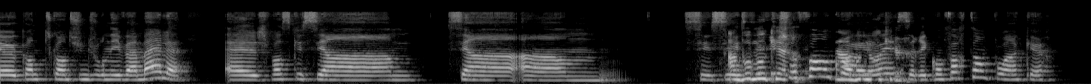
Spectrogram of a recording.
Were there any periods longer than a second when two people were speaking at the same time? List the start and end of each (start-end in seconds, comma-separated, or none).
7.3-9.1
